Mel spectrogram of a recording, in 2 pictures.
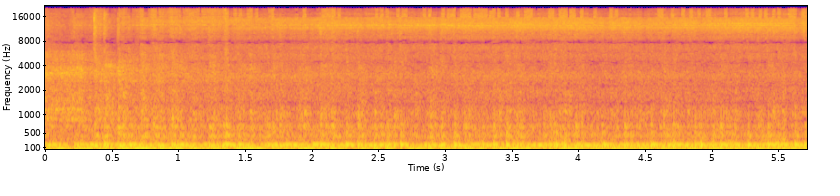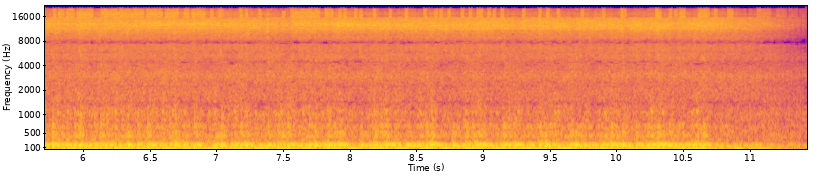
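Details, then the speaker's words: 1970 Dodge Charger 640hp Mopar stroker V8 after sitting, warm at 190°, 75 psi oil pressure: loud lumpy idle with slightly uneven loping beat; timing suspected off, or possibly the new gas. "So, it sounds like her timing might need a little bit of work, but that could just be that the new gas in there."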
